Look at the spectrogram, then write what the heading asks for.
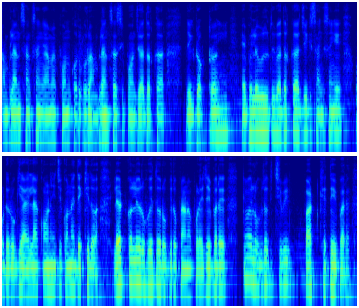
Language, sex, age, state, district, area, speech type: Odia, male, 30-45, Odisha, Cuttack, urban, spontaneous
